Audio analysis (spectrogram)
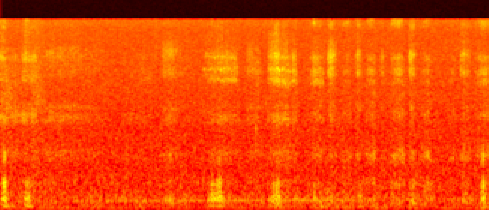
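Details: Domestic cat purring while kicking at the same time, described as purring like a tiger: a low, rough, throaty rumble that swells in soft pulses with each breath, with faint rustling and scratching noises above.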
